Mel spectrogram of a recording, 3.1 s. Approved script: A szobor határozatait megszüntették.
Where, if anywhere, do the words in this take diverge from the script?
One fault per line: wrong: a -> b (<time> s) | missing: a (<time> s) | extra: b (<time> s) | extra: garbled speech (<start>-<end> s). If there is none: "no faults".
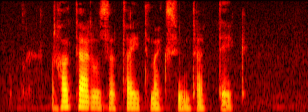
missing: szobor (0.6 s)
